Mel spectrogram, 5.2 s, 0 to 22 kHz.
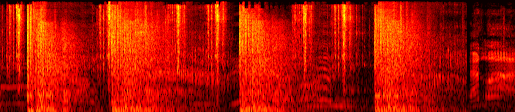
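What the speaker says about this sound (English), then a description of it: "the shotgun actually being able to fire" Shotgun blasts in Half-Life 2, four loud booming shots spaced about a second apart, each with a sharp attack and a decaying tail, plus game sounds after the last shot.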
